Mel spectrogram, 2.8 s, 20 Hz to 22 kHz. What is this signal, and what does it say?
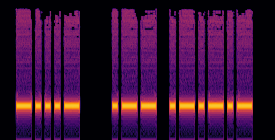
Morse code, heard as a keyed tone, about 25 wpm, 1000 Hz. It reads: <BT> W.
